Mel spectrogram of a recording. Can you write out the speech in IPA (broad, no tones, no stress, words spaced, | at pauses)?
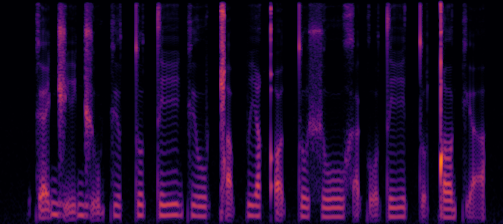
kɛ̰ d͡ʒḭ d͡ʒṵkʲu tːutːiːkʲuː ǁa̰pːiːqʼṵtːu ʃuː xa̰ko̰tiːtːo̰ ǃʌkʲa̰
